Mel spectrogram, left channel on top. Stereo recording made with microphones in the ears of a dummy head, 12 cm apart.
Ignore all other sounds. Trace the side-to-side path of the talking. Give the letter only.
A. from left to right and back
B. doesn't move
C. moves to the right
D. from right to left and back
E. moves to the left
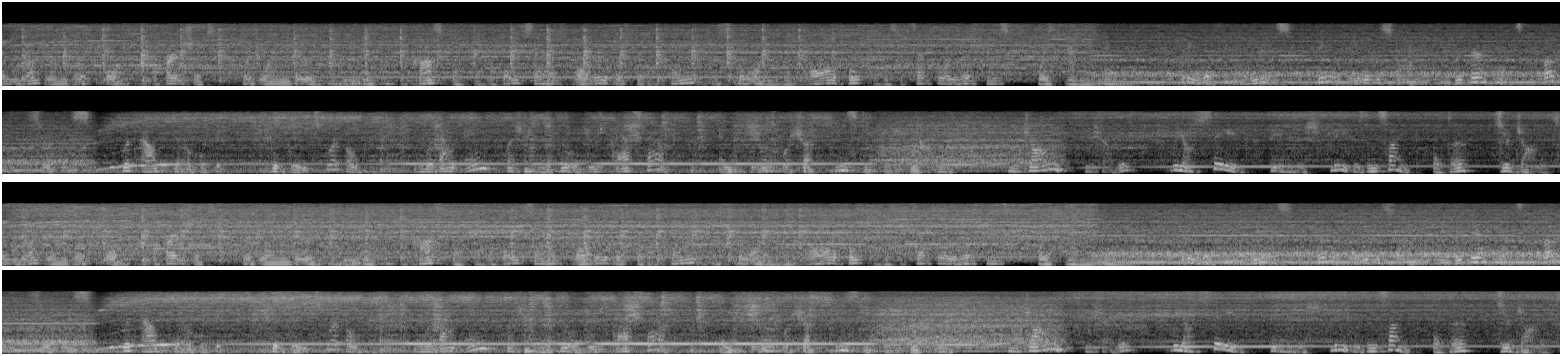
B.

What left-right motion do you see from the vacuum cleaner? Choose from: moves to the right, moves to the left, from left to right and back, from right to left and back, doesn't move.
doesn't move.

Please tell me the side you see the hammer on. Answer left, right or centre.
left.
